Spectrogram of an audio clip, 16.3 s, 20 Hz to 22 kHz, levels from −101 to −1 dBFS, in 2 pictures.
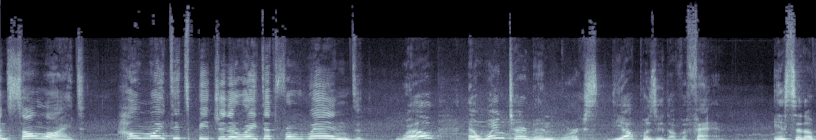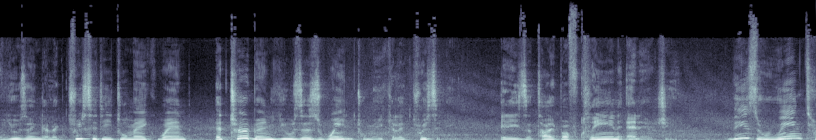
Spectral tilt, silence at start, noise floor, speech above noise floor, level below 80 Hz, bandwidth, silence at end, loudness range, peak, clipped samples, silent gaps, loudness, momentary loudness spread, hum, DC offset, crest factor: -5.5 dB/octave; 0 s; -42 dBFS; 25 dB; -46 dBFS; over 20 kHz; 0 s; 3 LU; -2 dBFS; under 0.1%; none; -17 LUFS; 11 LU; none; under 0.1%; 14 dB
